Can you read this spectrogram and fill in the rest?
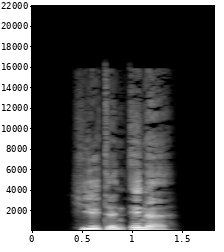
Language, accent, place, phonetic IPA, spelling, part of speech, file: German, Germany, Berlin, [ˌhiːltn̩ ˈɪnə], hielten inne, verb, De-hielten inne.ogg
- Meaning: inflection of innehalten: 1. first/third-person plural preterite 2. first/third-person plural subjunctive II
